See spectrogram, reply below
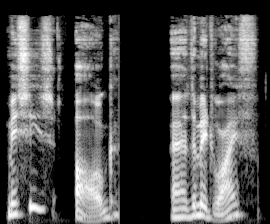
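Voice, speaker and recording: Guy playing a calm direct young woman, bit higher, dry sound. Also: moderate pace, no room sound.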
